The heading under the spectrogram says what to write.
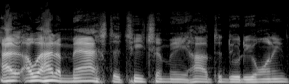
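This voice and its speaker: A man with a New York accent talks at a moderate pace and a medium pitch. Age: old. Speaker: graffiti artist. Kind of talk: casual interview.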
